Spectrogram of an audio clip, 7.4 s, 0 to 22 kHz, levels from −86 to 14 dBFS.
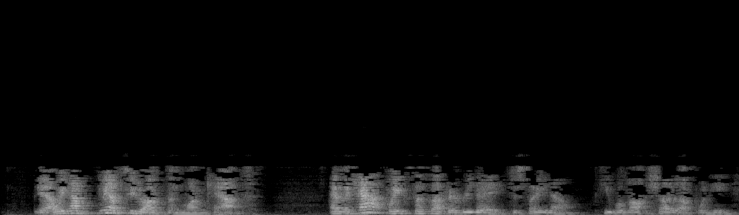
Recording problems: off-mic speech; far
garbled, watery; badly
room echo; very slight; dies away in 0.3 s

